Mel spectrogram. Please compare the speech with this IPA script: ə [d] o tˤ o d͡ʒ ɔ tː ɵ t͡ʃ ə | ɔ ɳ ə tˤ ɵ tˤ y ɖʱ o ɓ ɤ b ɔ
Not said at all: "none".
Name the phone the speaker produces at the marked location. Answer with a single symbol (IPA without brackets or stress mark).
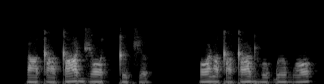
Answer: tˤ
